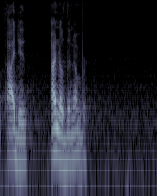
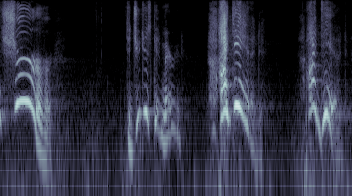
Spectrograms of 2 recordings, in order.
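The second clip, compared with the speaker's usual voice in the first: high falsetto imitation of an excited lady; mock high woman's voice; slower than usual. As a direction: squeak it out like a delighted Southern lady. Brenda answering at the door.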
